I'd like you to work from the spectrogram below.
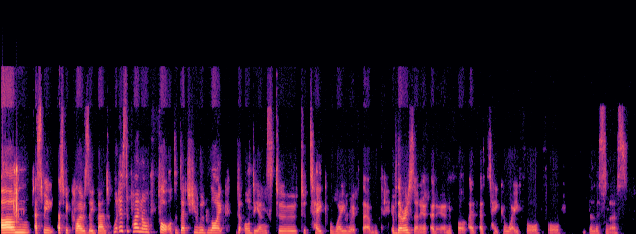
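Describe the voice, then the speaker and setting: A woman at medium pitch, with ordinary pitch variation, talks at a moderate pace with big swings in loudness, in a dry sound with no echo over a quiet background. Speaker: startup community organizer and event host; panel moderator. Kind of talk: event hosting. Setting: video call. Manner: halting. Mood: warm, friendly. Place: office. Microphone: earbuds.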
